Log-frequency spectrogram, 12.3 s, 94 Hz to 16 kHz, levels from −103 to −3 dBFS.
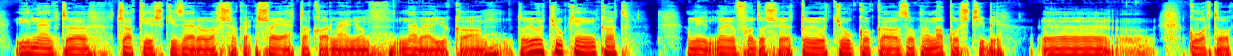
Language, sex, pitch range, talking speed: Hungarian, male, 90-110 Hz, 100 wpm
